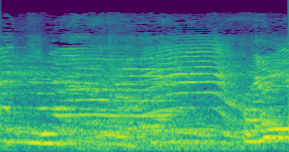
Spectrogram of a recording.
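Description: A group of young children shouting and chattering over one another, with one voice sliding down in pitch near the end.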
